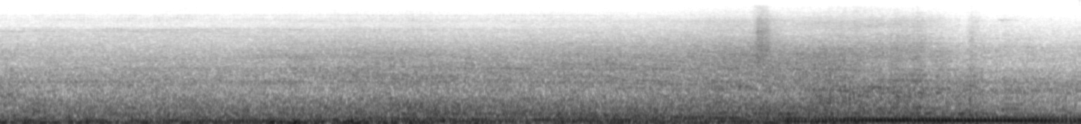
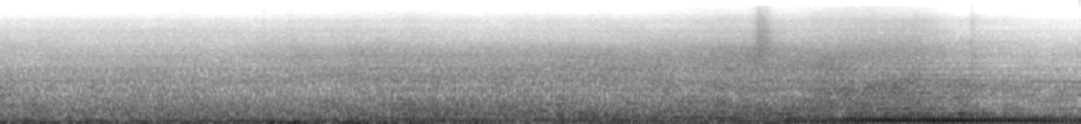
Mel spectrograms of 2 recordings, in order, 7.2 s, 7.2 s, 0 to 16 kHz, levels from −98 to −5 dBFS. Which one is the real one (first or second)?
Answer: first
